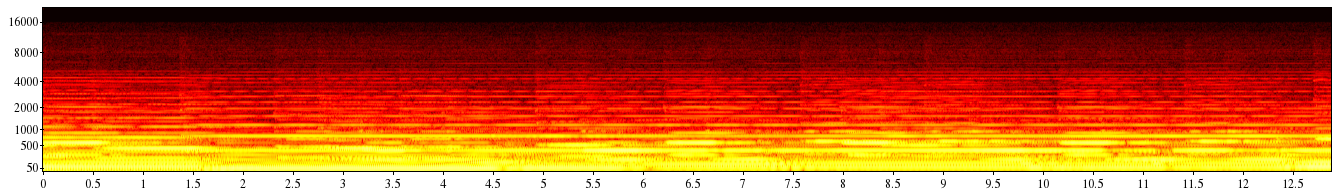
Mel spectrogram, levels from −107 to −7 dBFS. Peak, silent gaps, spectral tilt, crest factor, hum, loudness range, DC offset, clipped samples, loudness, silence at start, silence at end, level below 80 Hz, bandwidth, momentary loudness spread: -10 dBFS; none; -11 dB/octave; 12 dB; none; 1 LU; under 0.1%; under 0.1%; -24 LUFS; 0 s; 0 s; -28 dBFS; 5 kHz; 4 LU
